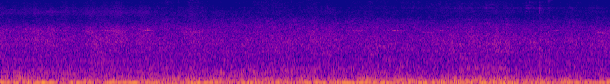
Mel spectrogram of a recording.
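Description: Freight cars rolling past on the track: the steady rumble of steel wheels on rail as autorack and coal hopper cars go by.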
